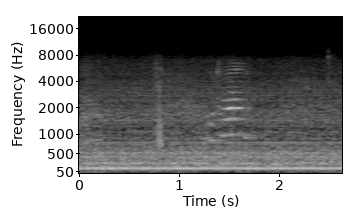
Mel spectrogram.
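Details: RagaMuffin kittens, 7½ weeks old, from one litter indoors. A short, soft, faint meow with a tonal, harmonic ring, over a steady low hum and room noise.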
